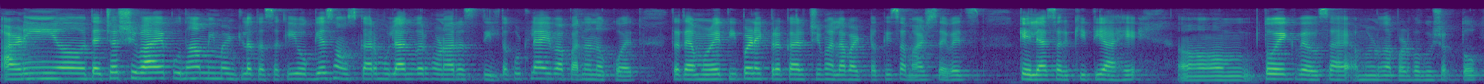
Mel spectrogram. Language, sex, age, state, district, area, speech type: Marathi, female, 45-60, Maharashtra, Pune, urban, spontaneous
